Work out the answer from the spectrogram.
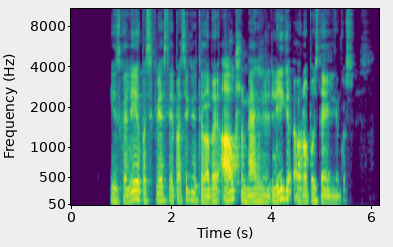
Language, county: Lithuanian, Kaunas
